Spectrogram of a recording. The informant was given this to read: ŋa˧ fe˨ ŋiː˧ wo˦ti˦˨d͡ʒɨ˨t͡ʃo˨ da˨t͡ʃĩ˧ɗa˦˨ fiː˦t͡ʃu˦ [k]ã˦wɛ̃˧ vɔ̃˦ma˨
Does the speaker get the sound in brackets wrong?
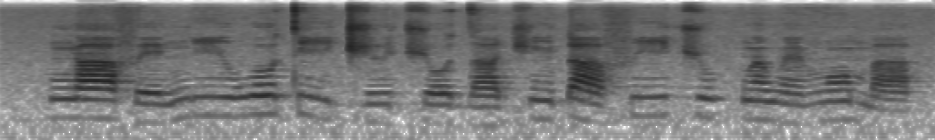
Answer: yes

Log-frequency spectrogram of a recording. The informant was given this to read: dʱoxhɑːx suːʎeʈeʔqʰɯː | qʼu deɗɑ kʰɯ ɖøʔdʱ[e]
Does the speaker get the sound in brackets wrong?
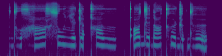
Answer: yes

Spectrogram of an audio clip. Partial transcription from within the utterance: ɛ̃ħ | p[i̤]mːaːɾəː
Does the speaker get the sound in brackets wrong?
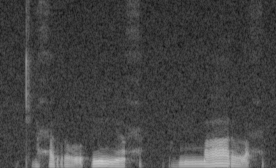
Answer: yes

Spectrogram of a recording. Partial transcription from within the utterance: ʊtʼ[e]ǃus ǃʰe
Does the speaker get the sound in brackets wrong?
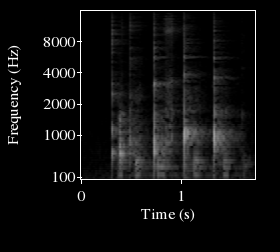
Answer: no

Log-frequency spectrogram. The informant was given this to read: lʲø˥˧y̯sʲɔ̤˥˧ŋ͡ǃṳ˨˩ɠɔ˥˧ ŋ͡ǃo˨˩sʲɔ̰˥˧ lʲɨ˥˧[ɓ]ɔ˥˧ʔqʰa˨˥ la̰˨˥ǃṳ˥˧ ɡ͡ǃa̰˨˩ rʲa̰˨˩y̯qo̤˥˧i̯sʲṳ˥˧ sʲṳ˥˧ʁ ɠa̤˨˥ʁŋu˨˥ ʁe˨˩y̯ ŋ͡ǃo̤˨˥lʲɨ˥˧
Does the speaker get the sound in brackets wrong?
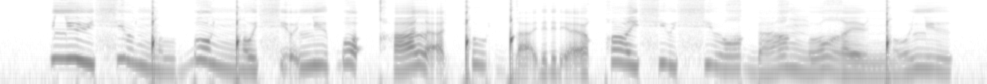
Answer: no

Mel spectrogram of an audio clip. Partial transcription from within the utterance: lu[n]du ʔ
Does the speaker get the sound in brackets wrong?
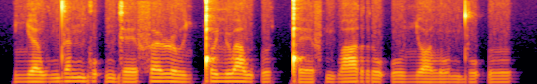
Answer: no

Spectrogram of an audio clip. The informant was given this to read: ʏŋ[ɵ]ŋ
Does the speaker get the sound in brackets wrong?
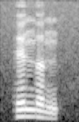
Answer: no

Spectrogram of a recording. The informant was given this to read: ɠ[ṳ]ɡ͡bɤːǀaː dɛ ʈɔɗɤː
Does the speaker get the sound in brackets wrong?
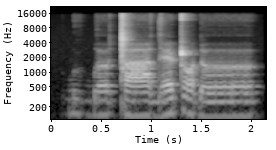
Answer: no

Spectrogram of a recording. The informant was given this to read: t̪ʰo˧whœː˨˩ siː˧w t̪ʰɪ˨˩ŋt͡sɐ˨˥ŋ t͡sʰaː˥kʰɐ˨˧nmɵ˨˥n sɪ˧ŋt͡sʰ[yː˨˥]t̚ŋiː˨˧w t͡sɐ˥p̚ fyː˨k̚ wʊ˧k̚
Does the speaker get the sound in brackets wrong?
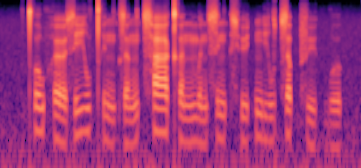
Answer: no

